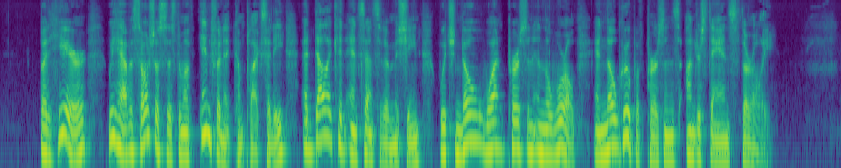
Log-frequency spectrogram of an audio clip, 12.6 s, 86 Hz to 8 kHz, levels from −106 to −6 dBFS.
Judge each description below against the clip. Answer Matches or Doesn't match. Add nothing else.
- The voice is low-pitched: Matches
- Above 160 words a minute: Doesn't match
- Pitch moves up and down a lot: Matches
